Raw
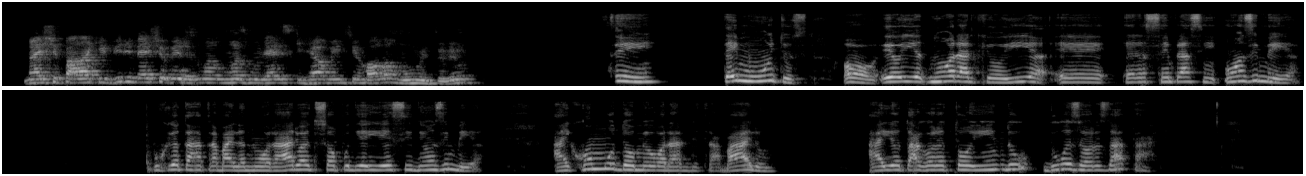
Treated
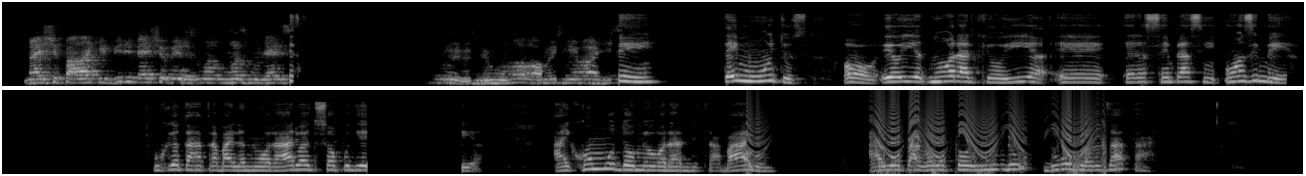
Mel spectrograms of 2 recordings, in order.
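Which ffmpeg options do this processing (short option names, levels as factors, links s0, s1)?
-filter_complex "[0:a]asplit=3[s0][s1][s2];[s0]afade=t=out:st=12.83:d=0.02[s3];[s1]highpass=f=1400:w=0.5412,highpass=f=1400:w=1.3066,afade=t=in:st=12.83:d=0.02,afade=t=out:st=14.53:d=0.02[s4];[s2]afade=t=in:st=14.53:d=0.02[s5];[s3][s4][s5]amix=inputs=3:normalize=0,asettb=1/sr,asplit=3[s6][s7][s8];[s6]atrim=end=19.474[s9];[s7]atrim=start=19.47:end=19.95,asetpts=PTS-STARTPTS,afade=t=in:d=0.004:c=qsin,afade=t=out:st=0.476:d=0.004:c=qsin,aecho=1:1:6:0.66,atrim=end_sample=21168[s10];[s8]atrim=start=19.946[s11];[s9][s10]acrossfade=d=0.004:c1=hsin:c2=qsin[s12];[s12][s11]acrossfade=d=0.004:c1=qsin:c2=hsin,asettb=1/sr,asplit=3[s13][s14][s15];[s13]atrim=end=20.464[s16];[s14]atrim=start=20.46:end=24.07,asetpts=PTS-STARTPTS,afade=t=in:d=0.004:c=qsin,afade=t=out:st=3.606:d=0.004:c=qsin,acrusher=samples=24:mix=1:aa=0.000001:lfo=1:lforange=24:lforate=2.2[s17];[s15]atrim=start=24.066[s18];[s16][s17]acrossfade=d=0.004:c1=hsin:c2=qsin[s19];[s19][s18]acrossfade=d=0.004:c1=qsin:c2=hsin,asplit=5[s20][s21][s22][s23][s24];[s20]atrim=end=2.882[s25];[s21]atrim=start=2.878:end=6.172,asetpts=PTS-STARTPTS,areverse[s26];[s22]atrim=start=6.168:end=16.67,asetpts=PTS-STARTPTS,afade=t=out:st=10.498:d=0.004:c=hsin[s27];[s23]atrim=start=16.67:end=17.62,asetpts=PTS-STARTPTS,volume=0[s28];[s24]atrim=start=17.62,asetpts=PTS-STARTPTS,afade=t=in:d=0.004:c=hsin[s29];[s25][s26]acrossfade=d=0.004:c1=hsin:c2=hsin[s30];[s27][s28][s29]concat=n=3:v=0:a=1[s31];[s30][s31]acrossfade=d=0.004:c1=hsin:c2=hsin"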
